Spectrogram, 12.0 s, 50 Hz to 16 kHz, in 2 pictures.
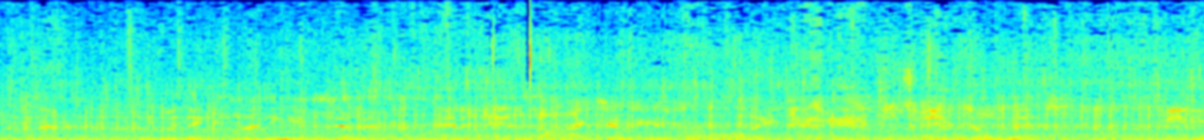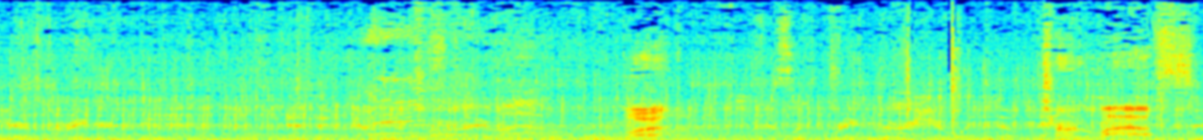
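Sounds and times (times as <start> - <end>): faint indistinct voices: 0.0 - 12.0
vehicle engine and road drone: 0.0 - 12.0.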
